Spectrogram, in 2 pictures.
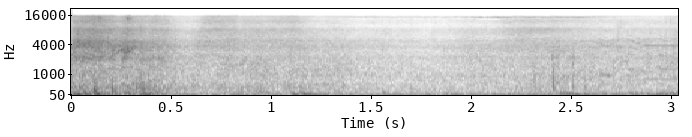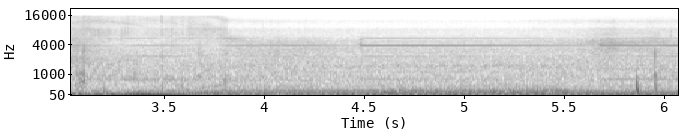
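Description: Jeep Wrangler 4xe plug-in hybrid started with the push button. A short rustle comes first; about three seconds in, a low rumble rises and settles into a steady running hum with a thin high tone above it.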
